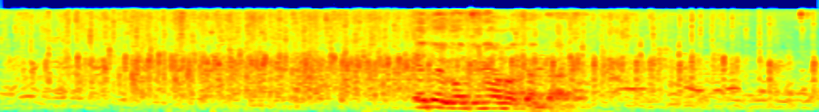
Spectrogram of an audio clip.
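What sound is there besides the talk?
concert audience applauding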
